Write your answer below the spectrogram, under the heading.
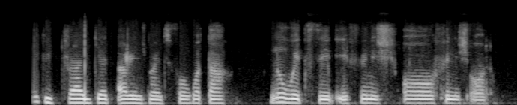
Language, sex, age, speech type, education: Nigerian Pidgin, male, 15-29, spontaneous, tertiary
